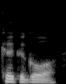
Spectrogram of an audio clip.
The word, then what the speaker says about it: Kierkegaard: Sartre and Nietzsche and Kierkegaard by the way I could learn from a Danish person that is pronounced cook ago but like as soon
